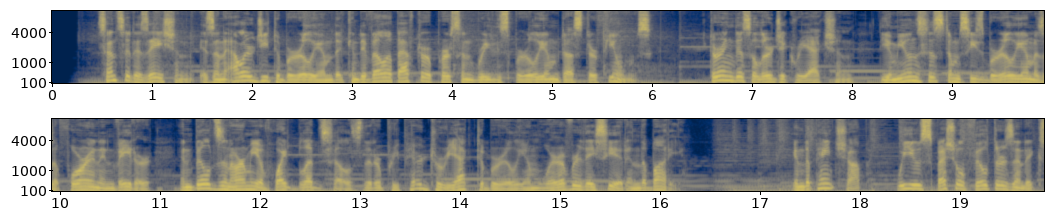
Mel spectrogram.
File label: English eLearning; voiceover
